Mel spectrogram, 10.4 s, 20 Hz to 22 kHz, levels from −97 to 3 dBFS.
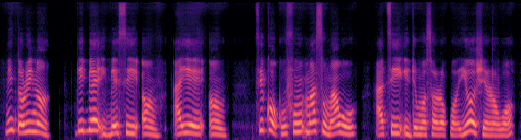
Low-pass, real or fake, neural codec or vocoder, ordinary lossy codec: none; fake; autoencoder, 48 kHz, 32 numbers a frame, DAC-VAE, trained on Japanese speech; none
